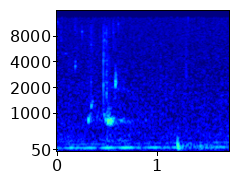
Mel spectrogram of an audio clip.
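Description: Water being poured into a glass, heard as a faint, brief splash and a couple of soft drips over a low background hum, with no talking.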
